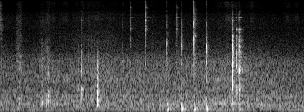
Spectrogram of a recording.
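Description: Light, irregular metal clicks and clinks as a small socket and metal rod are handled and packed with wax in the hands, with a few sharper ticks about four to five seconds in.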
